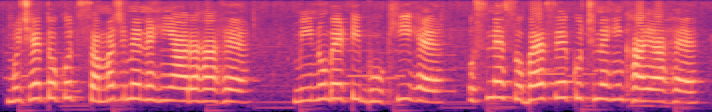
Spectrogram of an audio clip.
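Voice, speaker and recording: Woman voicing a high-pitched, fretful mother bird. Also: slow. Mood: worried, helpless. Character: worried mother bird, anxious and caring. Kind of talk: children's cartoon story acting.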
